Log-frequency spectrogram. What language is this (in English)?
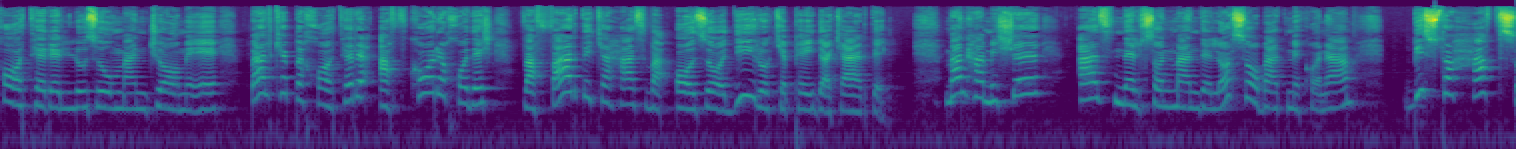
Persian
